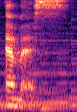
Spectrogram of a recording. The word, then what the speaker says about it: Ms.: And that then takes us to what we'll spell as MS, right? Now, MS is not pronounced Miss as most people would. It is pronounced as Ms. So M-I-Z, that's the pronunciation.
